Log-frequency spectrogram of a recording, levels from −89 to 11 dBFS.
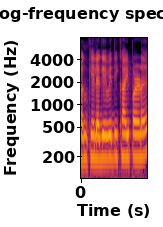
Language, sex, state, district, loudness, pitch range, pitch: Hindi, female, Uttar Pradesh, Jyotiba Phule Nagar, -13 LUFS, 195-200 Hz, 200 Hz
